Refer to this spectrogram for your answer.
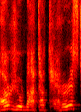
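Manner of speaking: attempted Russian accent in a bad-guy style. Quoting Adrian Rabikov questioning a general in a movie, in Adrian Rabikov's Russian accent. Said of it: "let's see if I can say it with a Russian accent".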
